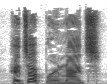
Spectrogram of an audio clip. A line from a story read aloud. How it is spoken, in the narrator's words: Hikaru cried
